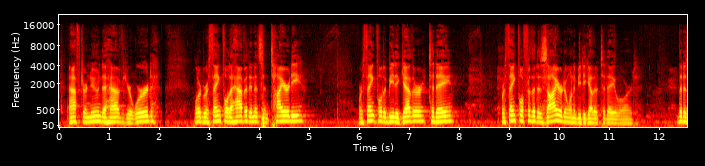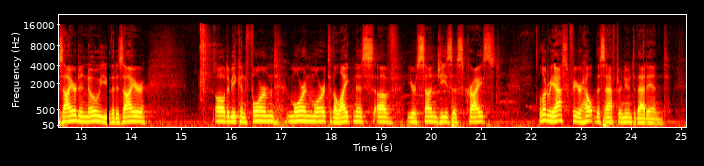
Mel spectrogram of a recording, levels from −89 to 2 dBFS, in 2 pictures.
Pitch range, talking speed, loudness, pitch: 125-145 Hz, 160 wpm, -19 LUFS, 135 Hz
